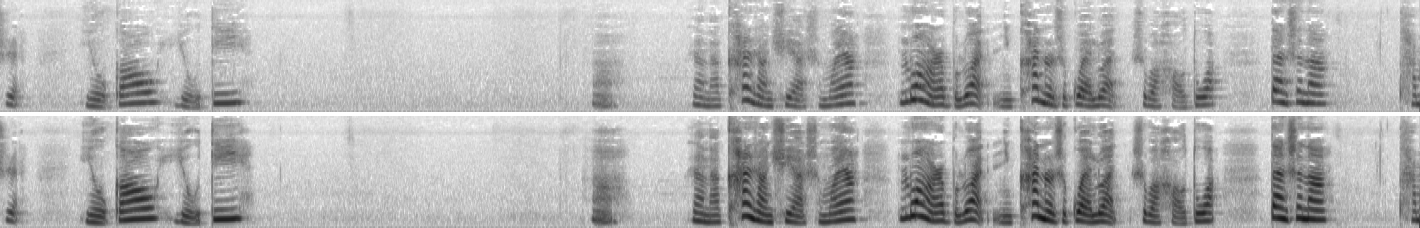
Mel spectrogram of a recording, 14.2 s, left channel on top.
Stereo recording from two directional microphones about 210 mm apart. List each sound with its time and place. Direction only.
0.8 s a woman's voice: 50° right (ahead or behind)
5.9 s a sound: 50° right (ahead or behind)
6.9 s a woman's voice: 45° right (ahead or behind)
